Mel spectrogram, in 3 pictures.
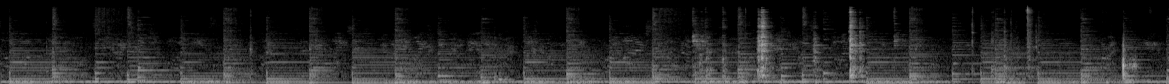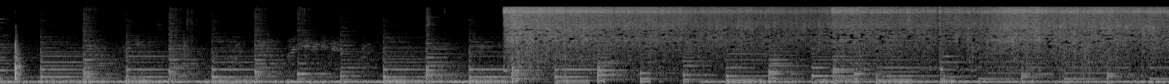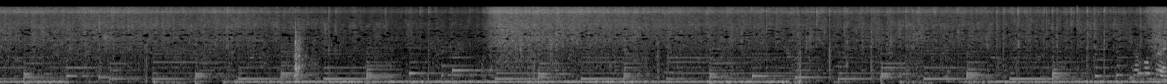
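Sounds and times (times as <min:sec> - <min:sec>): background music: 0:00.0 - 0:35.0
garlic and onion frying in oil: 0:16.7 - 0:35.0.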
